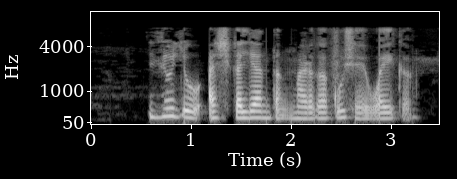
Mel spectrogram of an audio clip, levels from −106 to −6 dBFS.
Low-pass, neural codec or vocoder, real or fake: 7.2 kHz; none; real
